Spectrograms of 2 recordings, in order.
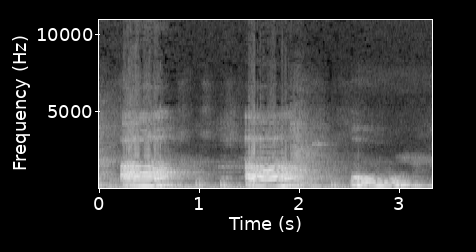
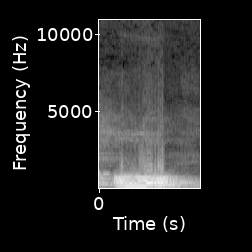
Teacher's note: पश्च स्वर यानी कि जीभ के पीछे वाले भाग से बोले जाते हैं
